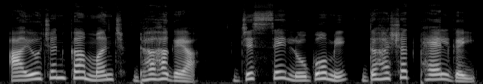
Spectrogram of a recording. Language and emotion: Hindi, neutral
